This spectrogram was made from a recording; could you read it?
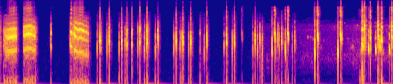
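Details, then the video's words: SP Cina-style swiftlet response call: two strong opening chirps, then a rapid patter of short clicks and small squeaks, irregular and closely spaced, with a few louder chirps toward the end. "SUARA PANGGIL RESPON||SUARA WALET RESPON"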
